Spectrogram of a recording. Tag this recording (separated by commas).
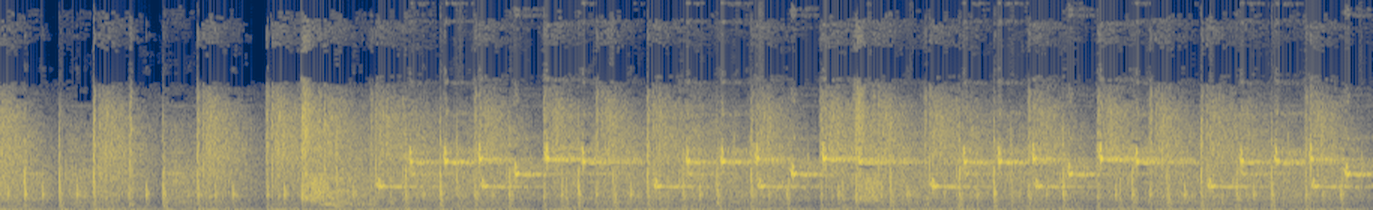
basketball bounce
